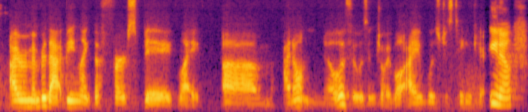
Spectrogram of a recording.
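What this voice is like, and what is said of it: Tired, exhausted-sounding voice. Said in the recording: “You can probably hear the exhaustion in my voice”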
